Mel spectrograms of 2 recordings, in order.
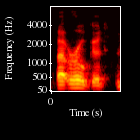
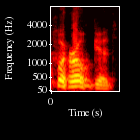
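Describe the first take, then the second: First: Said in the usual way. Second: Laughing, louder and higher; relieved laugh through the line. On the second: Real, not acted. Laughs with relief after son's freak-out.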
